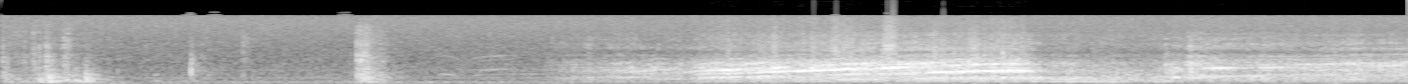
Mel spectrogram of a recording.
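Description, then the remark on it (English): A car door thumps shut, followed by a second thump, then an engine starts and revs up, rising in pitch as the car pulls away and drives off. “I watched, perplexed, as Dawson climbed back into his car and drove off.”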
